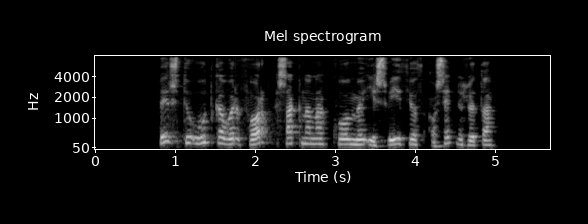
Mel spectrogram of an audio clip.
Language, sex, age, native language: Icelandic, male, 30-39, Icelandic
